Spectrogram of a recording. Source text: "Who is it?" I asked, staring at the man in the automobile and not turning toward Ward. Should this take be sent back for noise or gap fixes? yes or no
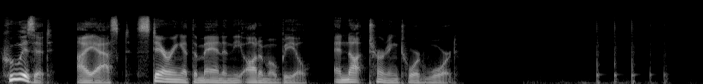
yes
